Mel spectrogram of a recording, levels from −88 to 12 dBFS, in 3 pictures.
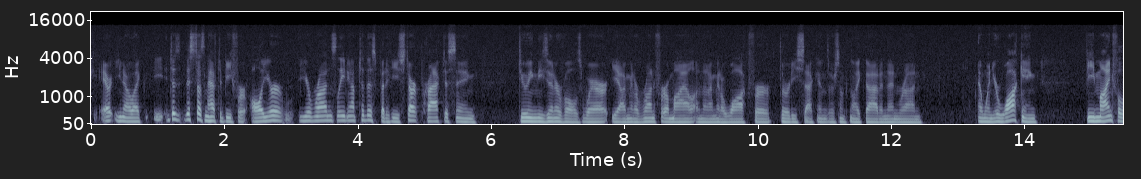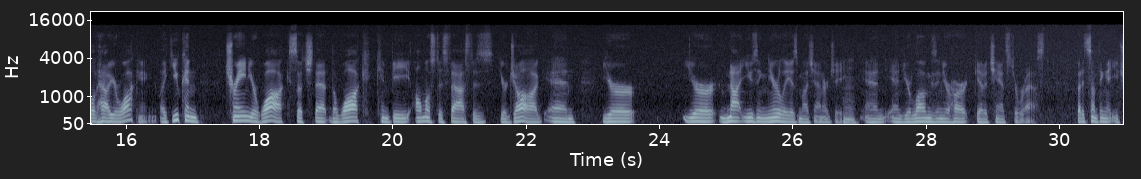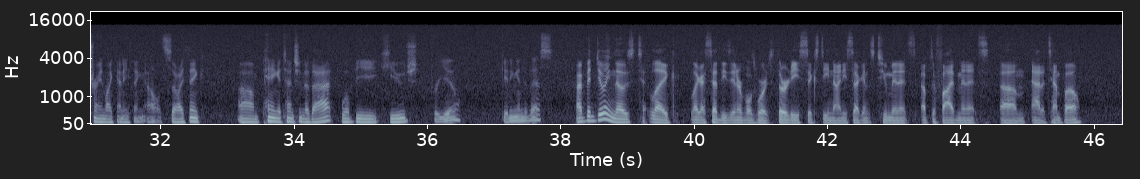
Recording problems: hiss; faint; throughout; 20 dB below the speech

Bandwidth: 13.5 kHz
